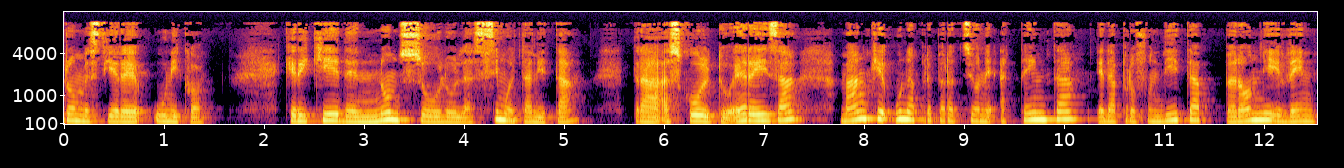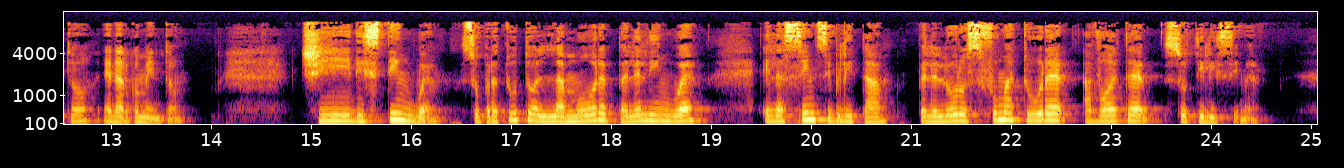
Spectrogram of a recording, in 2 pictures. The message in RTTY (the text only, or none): none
